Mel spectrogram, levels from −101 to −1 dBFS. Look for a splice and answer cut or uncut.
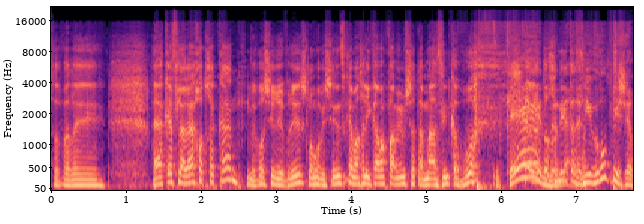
uncut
